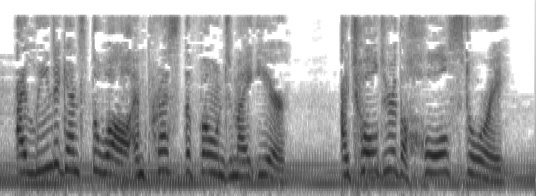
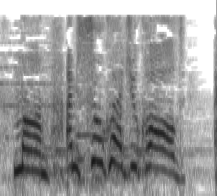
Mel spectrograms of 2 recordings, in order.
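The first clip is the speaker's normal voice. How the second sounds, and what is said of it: Trembling, shaky voice. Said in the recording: “in a trembling voice.”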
